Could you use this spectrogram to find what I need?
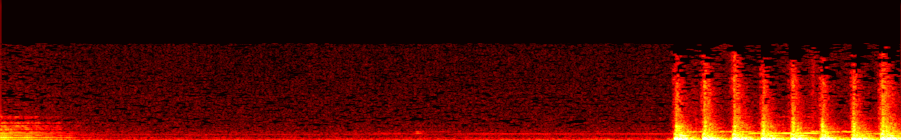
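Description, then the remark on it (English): After several seconds of near silence with a faint hum, someone raps loudly on the door of an elephant house, a quick, steady run of about eight knocks. “Knock again, old fellow, will you?”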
